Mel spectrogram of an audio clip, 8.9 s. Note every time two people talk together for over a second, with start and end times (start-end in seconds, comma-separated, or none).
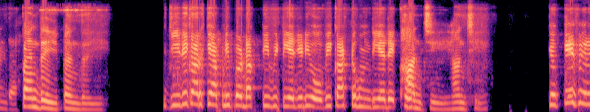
none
